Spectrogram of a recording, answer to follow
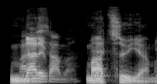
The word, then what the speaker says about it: Matsuyama: Henry, how do you pronounce it? Ludwig. Yeah. Matsuyama. Matsuyama.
